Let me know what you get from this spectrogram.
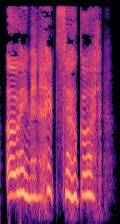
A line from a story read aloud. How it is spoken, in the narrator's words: I moan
